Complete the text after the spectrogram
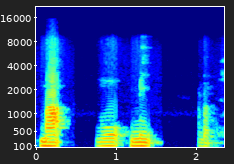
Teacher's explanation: ഈ മീമിന്റെ സ്ഥാനം എന്ന് പറയുന്നത് 2 ചുണ്ടുകളാണ്. 2 ചുണ്ടുകൾ ഇങ്ങനെ കൂട്ടിമുട്ടുമ്പോഴാണ് മീം ഉണ്ടാകുന്നത്.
